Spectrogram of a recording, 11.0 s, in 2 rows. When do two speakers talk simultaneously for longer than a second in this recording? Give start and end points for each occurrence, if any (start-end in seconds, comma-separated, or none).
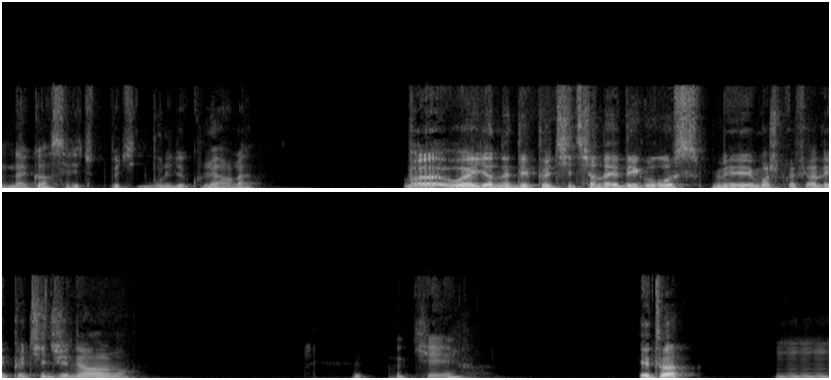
none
